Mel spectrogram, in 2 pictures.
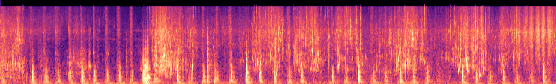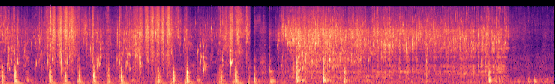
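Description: Raw rice being washed by hand in an aluminium pot: water poured in from a plastic jug, then hands swishing and squeezing the grains, giving irregular splashes and drips. For the last few seconds there is a steadier run of water, which stops suddenly near the end.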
